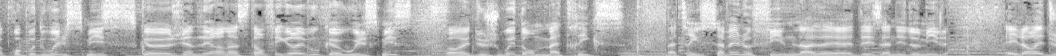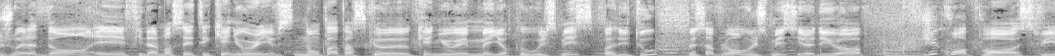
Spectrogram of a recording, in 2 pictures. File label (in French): Generaliste Matin Anecdote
